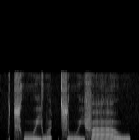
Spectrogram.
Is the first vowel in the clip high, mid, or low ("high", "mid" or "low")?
high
